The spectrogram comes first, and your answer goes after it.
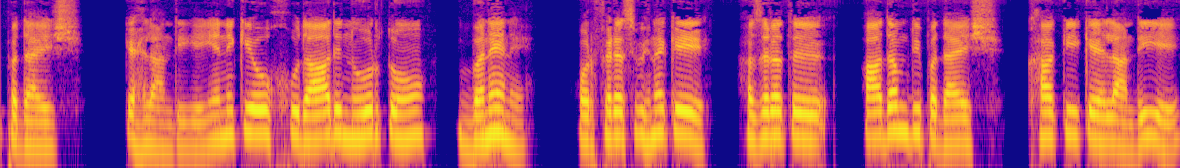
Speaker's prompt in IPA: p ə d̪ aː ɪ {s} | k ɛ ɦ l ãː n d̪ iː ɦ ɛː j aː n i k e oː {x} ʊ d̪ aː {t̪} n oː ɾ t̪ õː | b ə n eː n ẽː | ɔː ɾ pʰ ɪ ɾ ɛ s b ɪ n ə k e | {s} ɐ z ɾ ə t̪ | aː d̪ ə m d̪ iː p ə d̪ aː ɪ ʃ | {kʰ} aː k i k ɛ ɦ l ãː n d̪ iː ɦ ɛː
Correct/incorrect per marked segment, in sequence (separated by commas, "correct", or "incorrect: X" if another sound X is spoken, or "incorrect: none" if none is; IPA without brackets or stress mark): incorrect: ʃ, correct, incorrect: d̪, incorrect: h, correct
